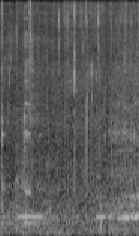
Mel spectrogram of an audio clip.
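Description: Steady crackling sizzle of sisig bubbling on a hot plate, close up, with small pops and faint clinks scattered throughout.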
